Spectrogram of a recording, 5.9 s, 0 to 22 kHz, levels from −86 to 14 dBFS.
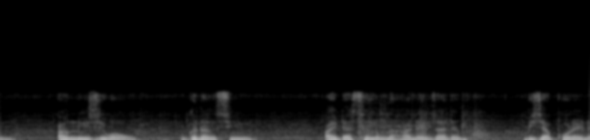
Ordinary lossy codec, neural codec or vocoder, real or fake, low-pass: none; codec, 16 kHz, 4 kbps, X-Codec, WavLM features, trained on Multilingual LibriSpeech; fake; none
